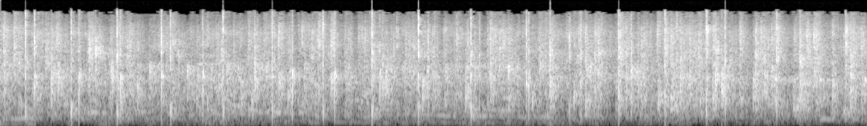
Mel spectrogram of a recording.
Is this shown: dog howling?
no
